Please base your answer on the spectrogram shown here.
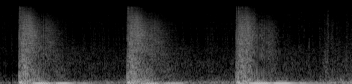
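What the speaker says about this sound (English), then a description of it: "Those rockets do just keep hitting into me." Rockets exploding in the space video game Space Engineers, three loud deep booms spaced about a second apart, each with a rumbling tail, and no voices.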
